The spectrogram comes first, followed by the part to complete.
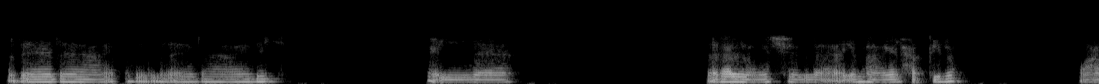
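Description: GSM full-rate codec damage runs through the whole of this speech recording, from start to finish. The codec models the vocal tract as a filter and drives it with a regular pulse excitation that keeps only every third sample, which produces the plainly audible buzzy, gravelly roughness here. Nothing is passed above 3.8 kHz, so sibilants and brightness are gone. The character fits a 13 kbps GSM full-rate link.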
